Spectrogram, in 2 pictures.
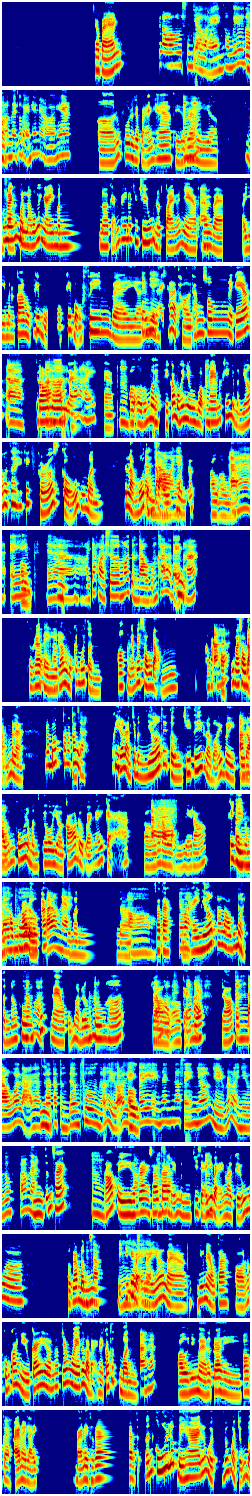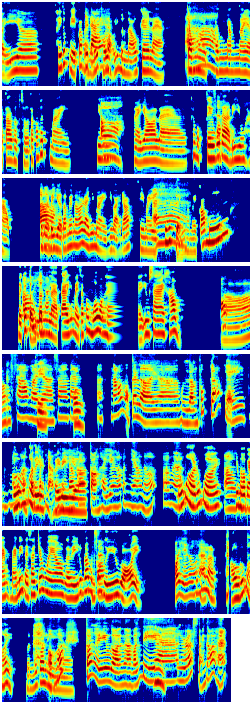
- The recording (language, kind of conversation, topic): Vietnamese, unstructured, Bạn nghĩ gì khi tình yêu không được đáp lại?
- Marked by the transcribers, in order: distorted speech; tapping; in English: "chill chill"; other noise; other background noise; laughing while speaking: "tới"; in English: "crush"; "thì" said as "ừn"; laugh; in English: "crush"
